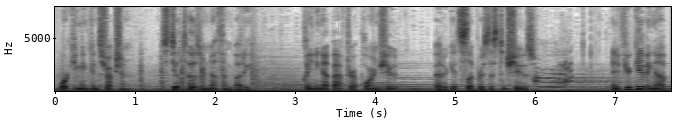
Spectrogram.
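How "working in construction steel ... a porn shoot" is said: ordinary talk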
